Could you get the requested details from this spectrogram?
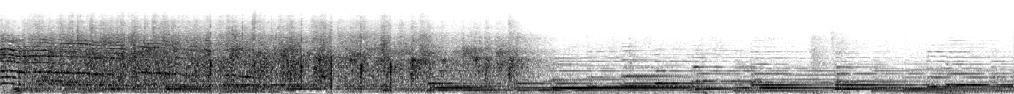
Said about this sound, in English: That was episode one of our radio series, and these are the Carry the Flame players, folks. Big hand for them.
